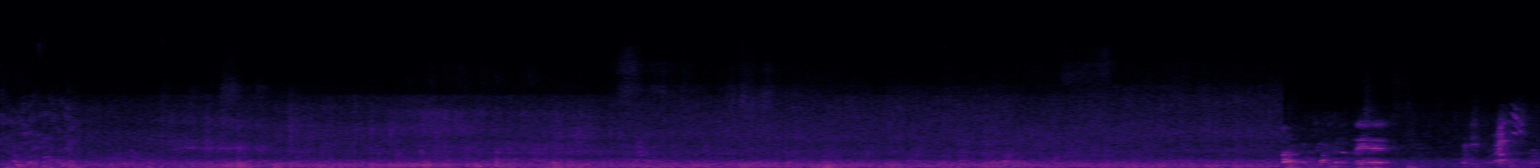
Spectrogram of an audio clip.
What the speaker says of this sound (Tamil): இந்த கிருஷ்ணகிரி டிஸ்ட்ரிக்டில் இவ்வளோ தண்ணி ஓடுறது எனக்கு ஆச்சரியமாக இருக்குது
